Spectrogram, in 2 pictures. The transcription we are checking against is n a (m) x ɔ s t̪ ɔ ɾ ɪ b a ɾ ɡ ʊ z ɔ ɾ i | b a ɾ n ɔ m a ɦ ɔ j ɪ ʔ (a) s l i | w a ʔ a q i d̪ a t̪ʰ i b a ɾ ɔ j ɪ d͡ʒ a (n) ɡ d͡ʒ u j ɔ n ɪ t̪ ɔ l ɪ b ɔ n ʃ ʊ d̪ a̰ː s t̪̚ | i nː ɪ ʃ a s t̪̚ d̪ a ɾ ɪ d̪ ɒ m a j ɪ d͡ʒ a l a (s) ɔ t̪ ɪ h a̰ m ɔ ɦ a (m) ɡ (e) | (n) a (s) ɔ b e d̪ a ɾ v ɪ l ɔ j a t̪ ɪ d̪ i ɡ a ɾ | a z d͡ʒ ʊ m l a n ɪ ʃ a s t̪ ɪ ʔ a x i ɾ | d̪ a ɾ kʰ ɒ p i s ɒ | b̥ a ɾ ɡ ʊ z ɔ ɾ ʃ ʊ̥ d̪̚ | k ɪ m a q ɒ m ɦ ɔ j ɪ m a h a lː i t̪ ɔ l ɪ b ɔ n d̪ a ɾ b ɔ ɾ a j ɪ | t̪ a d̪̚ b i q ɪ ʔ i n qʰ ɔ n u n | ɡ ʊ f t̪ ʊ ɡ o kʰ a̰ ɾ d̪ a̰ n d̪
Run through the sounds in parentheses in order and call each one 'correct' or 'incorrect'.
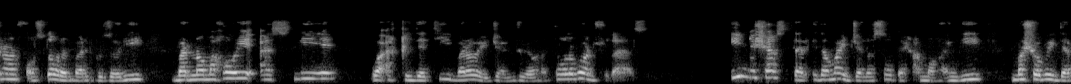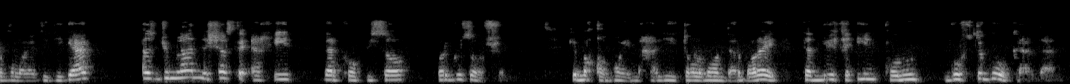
incorrect: n, correct, incorrect: ŋ, correct, incorrect: ŋ, incorrect: i, incorrect: m, incorrect: ʃ

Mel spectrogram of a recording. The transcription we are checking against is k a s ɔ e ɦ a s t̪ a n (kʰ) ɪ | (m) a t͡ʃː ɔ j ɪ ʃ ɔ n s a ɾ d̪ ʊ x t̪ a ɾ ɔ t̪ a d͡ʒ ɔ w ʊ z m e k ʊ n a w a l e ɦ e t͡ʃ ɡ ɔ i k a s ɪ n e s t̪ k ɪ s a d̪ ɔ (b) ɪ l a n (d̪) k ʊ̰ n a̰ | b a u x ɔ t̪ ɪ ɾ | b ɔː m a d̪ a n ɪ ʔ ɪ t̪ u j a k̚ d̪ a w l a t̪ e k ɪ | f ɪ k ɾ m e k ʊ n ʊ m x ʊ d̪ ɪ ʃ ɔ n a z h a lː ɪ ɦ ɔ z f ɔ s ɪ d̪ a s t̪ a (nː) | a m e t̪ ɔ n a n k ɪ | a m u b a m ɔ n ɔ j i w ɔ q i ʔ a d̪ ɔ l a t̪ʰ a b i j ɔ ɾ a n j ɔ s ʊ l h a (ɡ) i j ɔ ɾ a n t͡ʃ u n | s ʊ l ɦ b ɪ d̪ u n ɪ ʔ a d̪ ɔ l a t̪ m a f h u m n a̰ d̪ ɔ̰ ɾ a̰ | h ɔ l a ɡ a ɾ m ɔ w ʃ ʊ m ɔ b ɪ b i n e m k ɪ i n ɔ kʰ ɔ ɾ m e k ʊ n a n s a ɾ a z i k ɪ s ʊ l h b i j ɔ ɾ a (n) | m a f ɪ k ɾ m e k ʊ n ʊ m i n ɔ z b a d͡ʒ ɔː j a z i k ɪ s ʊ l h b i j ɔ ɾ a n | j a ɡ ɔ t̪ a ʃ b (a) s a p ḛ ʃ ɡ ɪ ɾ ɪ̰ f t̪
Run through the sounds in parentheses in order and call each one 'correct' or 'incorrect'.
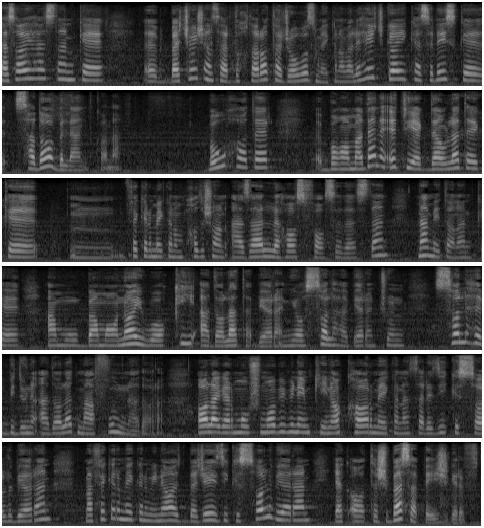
incorrect: k, incorrect: b, correct, correct, correct, incorrect: b, correct, correct

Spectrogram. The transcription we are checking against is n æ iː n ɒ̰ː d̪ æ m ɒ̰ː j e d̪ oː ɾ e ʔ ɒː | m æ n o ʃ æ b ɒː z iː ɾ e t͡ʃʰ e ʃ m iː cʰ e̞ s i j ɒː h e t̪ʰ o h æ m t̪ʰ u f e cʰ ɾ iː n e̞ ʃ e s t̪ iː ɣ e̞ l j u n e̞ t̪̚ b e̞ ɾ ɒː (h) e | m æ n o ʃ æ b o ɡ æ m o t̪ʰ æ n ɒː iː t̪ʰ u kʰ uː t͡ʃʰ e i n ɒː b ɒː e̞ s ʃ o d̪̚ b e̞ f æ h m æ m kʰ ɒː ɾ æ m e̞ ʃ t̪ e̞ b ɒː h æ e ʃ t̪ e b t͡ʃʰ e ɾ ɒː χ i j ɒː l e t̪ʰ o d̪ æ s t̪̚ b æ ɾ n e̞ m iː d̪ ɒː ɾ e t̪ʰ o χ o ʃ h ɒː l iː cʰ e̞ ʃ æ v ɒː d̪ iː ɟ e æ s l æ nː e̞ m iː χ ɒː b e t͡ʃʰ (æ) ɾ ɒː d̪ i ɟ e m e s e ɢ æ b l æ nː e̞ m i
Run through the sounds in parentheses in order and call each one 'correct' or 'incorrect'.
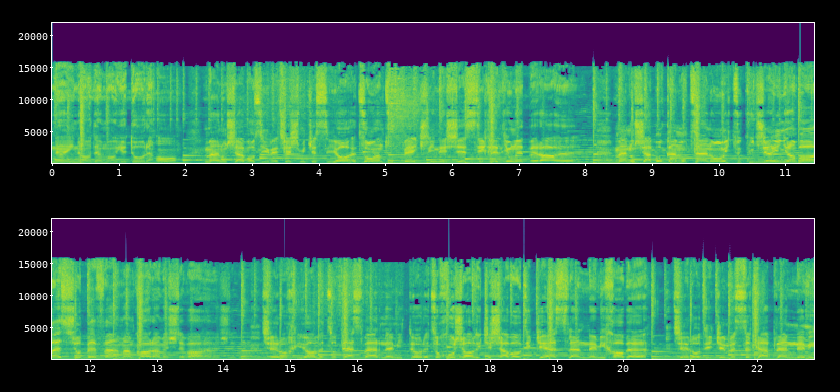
correct, incorrect: e

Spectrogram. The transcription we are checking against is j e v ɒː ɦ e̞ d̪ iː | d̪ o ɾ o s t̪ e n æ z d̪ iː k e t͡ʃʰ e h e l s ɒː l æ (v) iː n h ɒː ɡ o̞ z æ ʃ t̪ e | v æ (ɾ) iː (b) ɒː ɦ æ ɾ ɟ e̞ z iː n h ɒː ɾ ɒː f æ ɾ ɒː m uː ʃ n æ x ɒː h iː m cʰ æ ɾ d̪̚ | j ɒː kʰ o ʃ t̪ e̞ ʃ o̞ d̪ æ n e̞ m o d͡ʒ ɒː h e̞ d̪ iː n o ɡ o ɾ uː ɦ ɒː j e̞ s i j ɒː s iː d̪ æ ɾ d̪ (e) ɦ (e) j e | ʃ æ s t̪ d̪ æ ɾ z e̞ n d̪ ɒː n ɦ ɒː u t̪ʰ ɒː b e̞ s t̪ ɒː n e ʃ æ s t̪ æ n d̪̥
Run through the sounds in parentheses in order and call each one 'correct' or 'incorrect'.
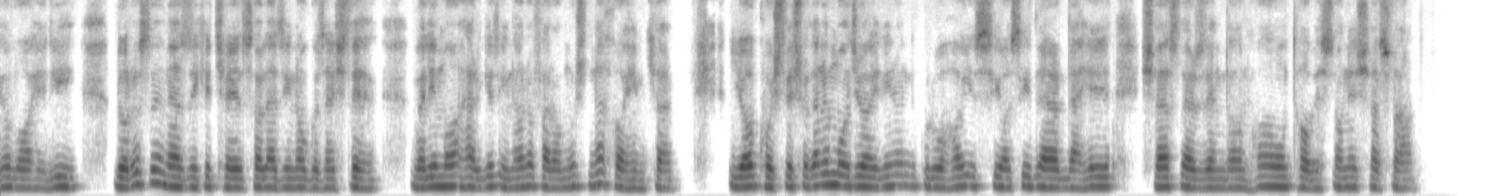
incorrect: z, incorrect: l, incorrect: m, incorrect: æ, correct

